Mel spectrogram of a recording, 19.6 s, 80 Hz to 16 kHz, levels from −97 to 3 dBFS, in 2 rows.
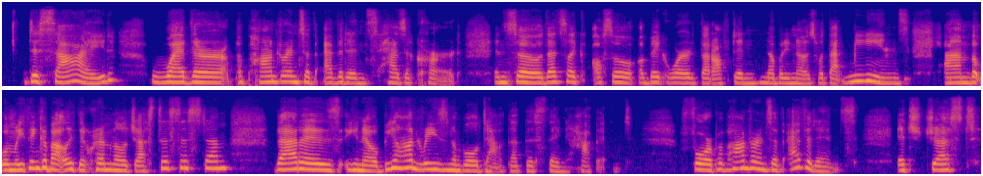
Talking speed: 155 wpm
